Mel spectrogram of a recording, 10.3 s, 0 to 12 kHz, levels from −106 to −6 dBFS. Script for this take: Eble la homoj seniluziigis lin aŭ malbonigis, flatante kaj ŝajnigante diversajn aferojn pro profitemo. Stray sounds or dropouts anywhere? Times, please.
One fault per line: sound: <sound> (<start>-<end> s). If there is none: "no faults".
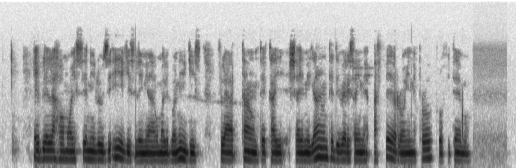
no faults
